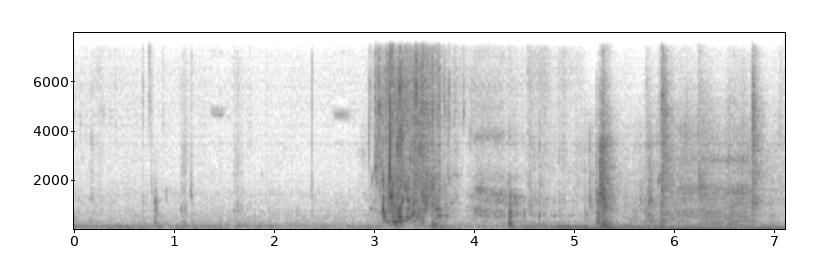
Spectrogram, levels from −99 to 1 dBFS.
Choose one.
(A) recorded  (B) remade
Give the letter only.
B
